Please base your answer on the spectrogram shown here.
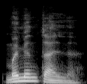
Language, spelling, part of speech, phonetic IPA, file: Russian, моментально, adverb / adjective, [məmʲɪnˈtalʲnə], Ru-моментально.ogg
- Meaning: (adverb) instantly, promptly, momentarily; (adjective) short neuter singular of момента́льный (momentálʹnyj)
